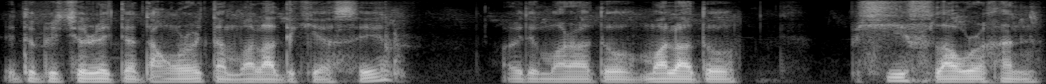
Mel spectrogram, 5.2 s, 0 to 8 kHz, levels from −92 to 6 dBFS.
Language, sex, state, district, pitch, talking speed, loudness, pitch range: Nagamese, male, Nagaland, Dimapur, 95 Hz, 205 wpm, -19 LUFS, 90-100 Hz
